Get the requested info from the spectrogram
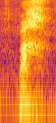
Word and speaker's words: Bach: Bach.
